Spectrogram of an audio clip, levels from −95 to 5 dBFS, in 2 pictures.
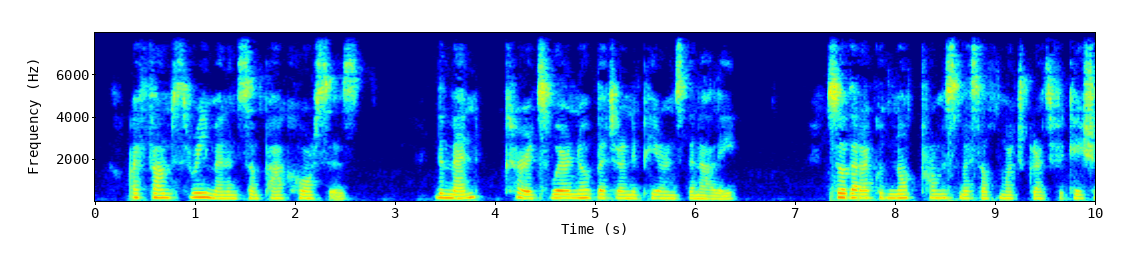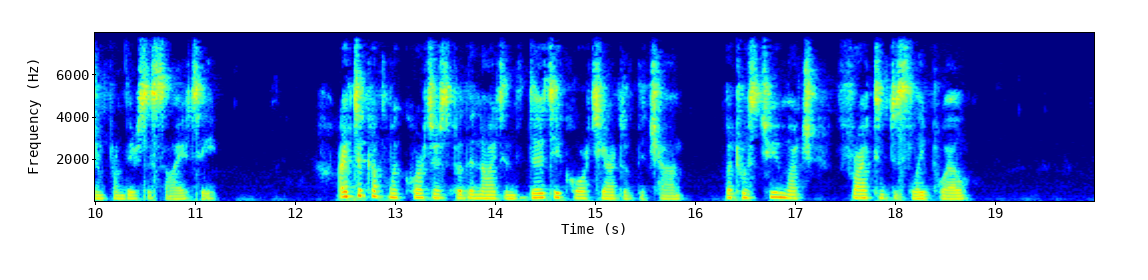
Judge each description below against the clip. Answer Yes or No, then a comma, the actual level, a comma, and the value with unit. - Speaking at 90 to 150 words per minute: No, average, 160 wpm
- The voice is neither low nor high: Yes, medium, 165 Hz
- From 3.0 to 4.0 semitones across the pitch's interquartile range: Yes, average, 3.3 semitones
